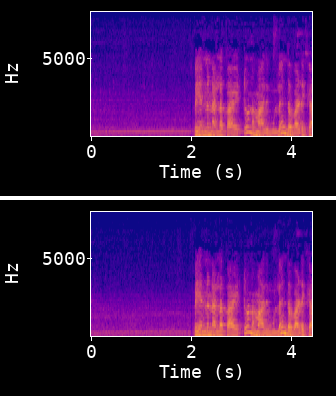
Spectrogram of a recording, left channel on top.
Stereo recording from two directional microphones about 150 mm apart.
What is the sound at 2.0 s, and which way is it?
A woman's voice, 40° right (ahead or behind).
